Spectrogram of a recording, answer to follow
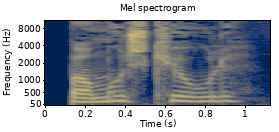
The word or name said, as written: bomuldskjole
